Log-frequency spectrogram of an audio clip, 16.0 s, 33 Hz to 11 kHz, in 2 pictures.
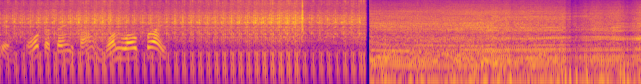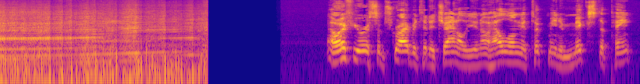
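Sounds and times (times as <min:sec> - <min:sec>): motorcycle engine idling: 0:00.0 - 0:05.2
motorcycle engine while riding: 0:00.0 - 0:10.6
wind rush: 0:04.7 - 0:10.6.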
